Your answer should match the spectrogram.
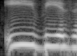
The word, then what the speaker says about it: Eva: Okay, your first name is spelled E-V as in Victor, A-M? – Yes, Eva, and then M as in Mary.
